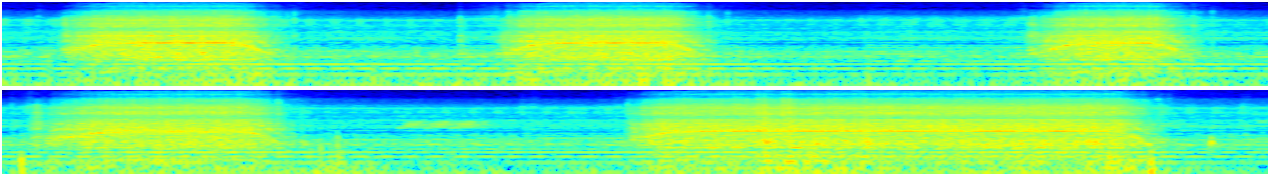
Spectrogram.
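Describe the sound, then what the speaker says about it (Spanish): A sewing machine runs in five separate bursts of a few seconds each, stitching stretched elastic onto a peasant blouse with bell sleeves. The whirring stops and starts with quiet pauses between runs. "Lo van estirando y van cosiendo"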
